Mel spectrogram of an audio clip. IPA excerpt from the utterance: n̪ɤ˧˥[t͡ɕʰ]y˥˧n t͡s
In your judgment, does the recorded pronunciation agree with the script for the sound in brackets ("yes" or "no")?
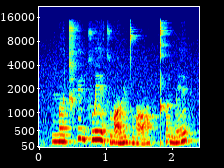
yes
